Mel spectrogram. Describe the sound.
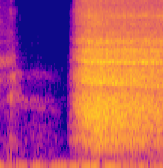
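A deep, breathy exhalation during a guided relaxation exercise. After a brief quiet moment it comes as a loud, sustained rush of air that holds steady to the end.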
